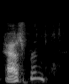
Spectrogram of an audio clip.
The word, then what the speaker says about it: Asprin: Asprin? – Yes.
